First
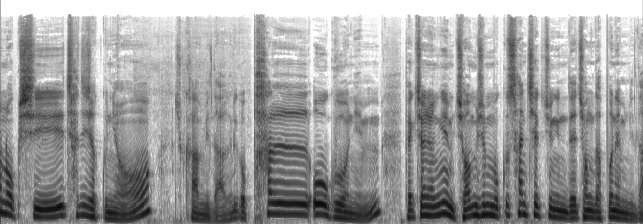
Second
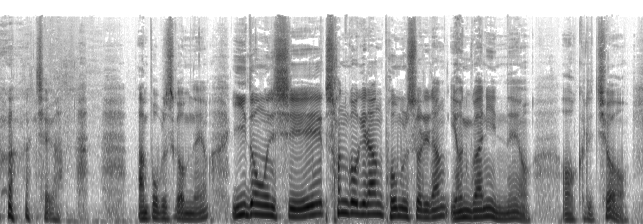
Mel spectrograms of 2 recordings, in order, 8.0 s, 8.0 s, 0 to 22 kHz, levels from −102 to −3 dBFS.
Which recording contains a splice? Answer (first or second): second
